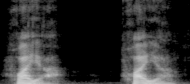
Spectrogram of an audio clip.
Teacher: fricative f does not actually exist in the japanese phonetics so instead of expecting f we would hear it pronounced as the voiceless bilabial fricative so both lips are positioned closely together to produce the sound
